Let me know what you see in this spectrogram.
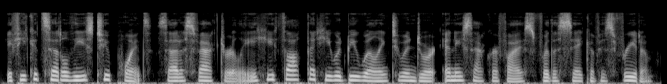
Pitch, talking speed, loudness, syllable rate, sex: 175 Hz, 225 wpm, -17 LUFS, 6.3 syllables/s, female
